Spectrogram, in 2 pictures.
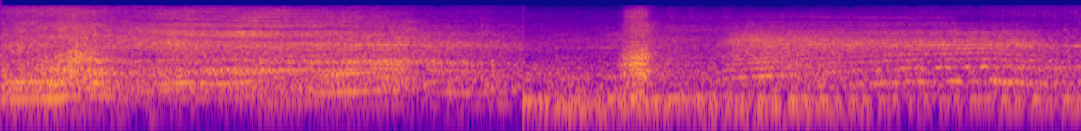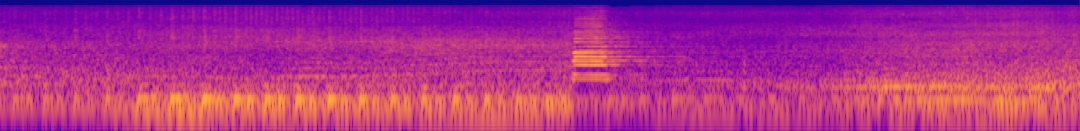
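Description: Supercar engines as the cars drive past close by one after another, their pitch rising and bending as each goes by. The loudest part is a deep exhaust rumble from about six seconds in. It stops with a brief toot near the end.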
